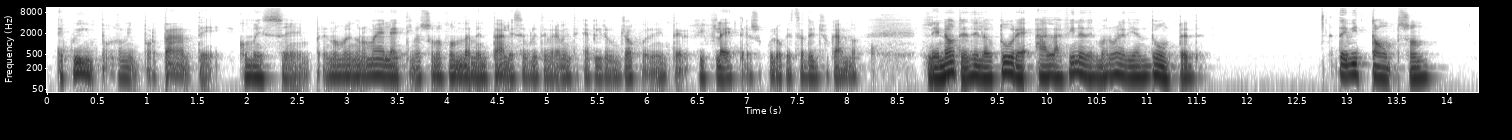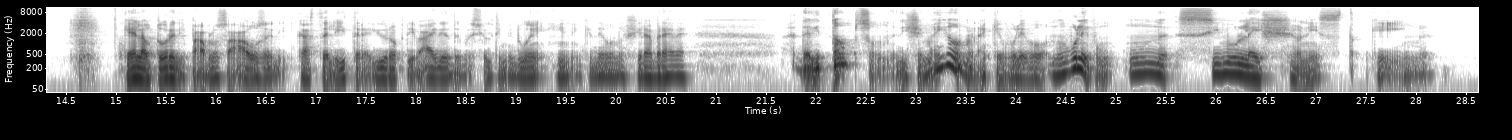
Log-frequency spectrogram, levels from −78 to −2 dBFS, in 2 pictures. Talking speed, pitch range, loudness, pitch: 145 wpm, 105-120 Hz, -26 LUFS, 110 Hz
